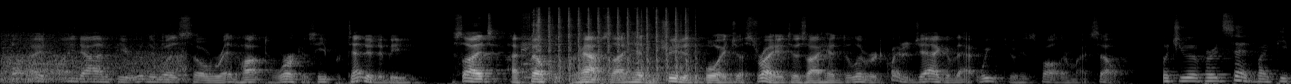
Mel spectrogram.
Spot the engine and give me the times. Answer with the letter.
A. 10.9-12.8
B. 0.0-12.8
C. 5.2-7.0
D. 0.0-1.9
D.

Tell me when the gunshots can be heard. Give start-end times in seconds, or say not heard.
5.2-7.0.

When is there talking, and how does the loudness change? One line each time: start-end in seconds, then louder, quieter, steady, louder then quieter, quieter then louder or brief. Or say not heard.
0.0-12.8 louder then quieter.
